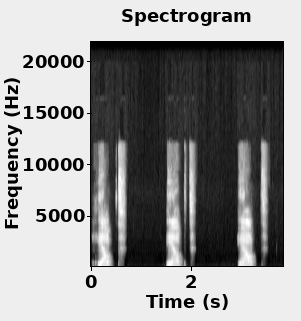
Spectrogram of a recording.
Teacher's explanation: Cuesta un poco escuchar la terminación T porque es bastante suave, es un sonido no vibrante.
